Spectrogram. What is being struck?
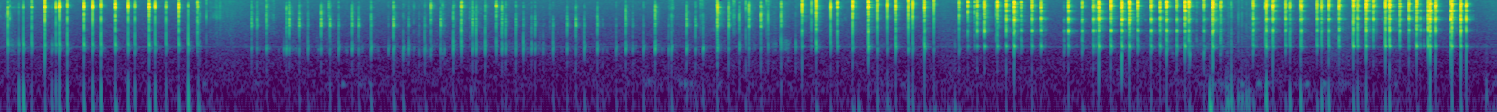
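Wax-filled glass candle jar.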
